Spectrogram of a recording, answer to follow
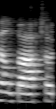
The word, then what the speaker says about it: El Barto: El Bartow is how it's pronounced.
